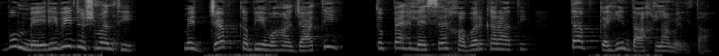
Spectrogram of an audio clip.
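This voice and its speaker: Female storyteller for children's tales, fairly high voice, unhurried scripted narration. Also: expressive, mellow.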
